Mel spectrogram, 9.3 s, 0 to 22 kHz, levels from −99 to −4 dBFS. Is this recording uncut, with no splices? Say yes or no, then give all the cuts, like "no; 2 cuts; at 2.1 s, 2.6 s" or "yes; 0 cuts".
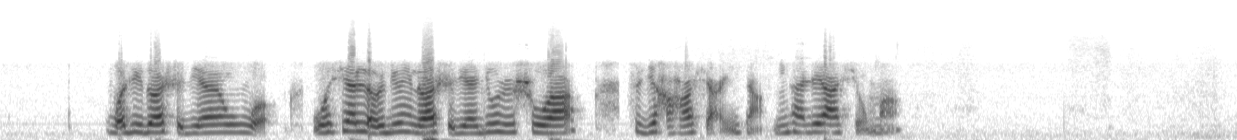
no; 2 cuts; at 2.3 s, 4.6 s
